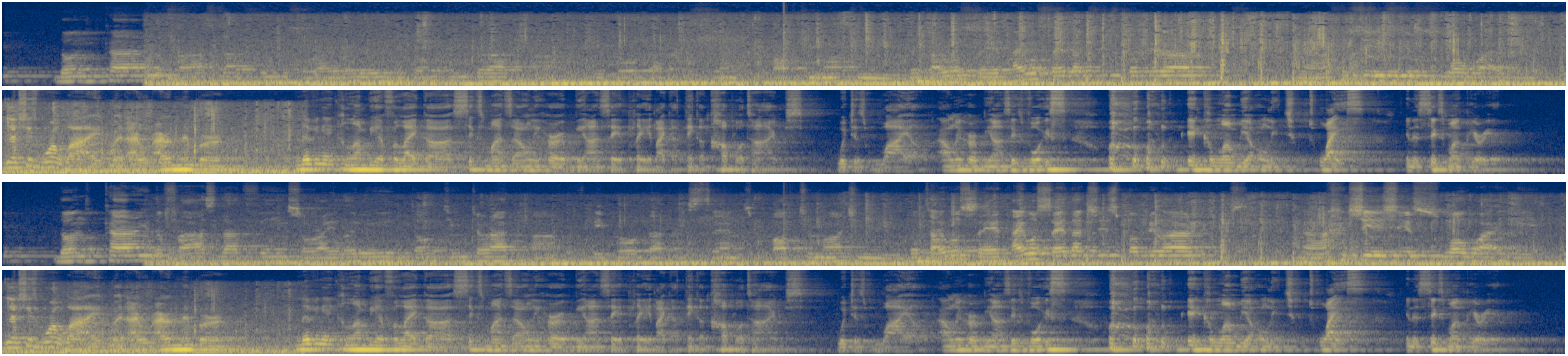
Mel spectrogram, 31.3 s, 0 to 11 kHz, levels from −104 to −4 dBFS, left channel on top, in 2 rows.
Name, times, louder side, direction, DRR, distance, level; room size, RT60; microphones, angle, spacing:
voice 1, 0.5-8.5 9.0-12.4 13.0-15.4 16.2-16.3, right 2 dB, 75° right, 2.4 m, -35 dB
sound 1, 1.4-18.7, left 3 dB, 45° left, 0.7 m, -31 dB
voice 2, 9.1-9.6 15.6-18.0 18.5-23.6 24.0-29.2 29.7-30.6, left 1 dB, 15° left, 1.3 m, -28 dB
sound 2, 15.6-21.4, left 1 dB, 85° left, 3.4 m, -46 dB
27.0 x 26.0 x 6.4 m
head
